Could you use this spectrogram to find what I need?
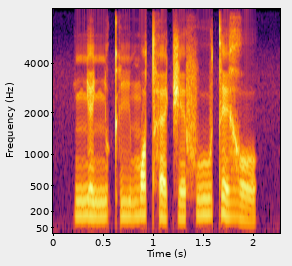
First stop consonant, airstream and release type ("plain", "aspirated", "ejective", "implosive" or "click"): ejective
